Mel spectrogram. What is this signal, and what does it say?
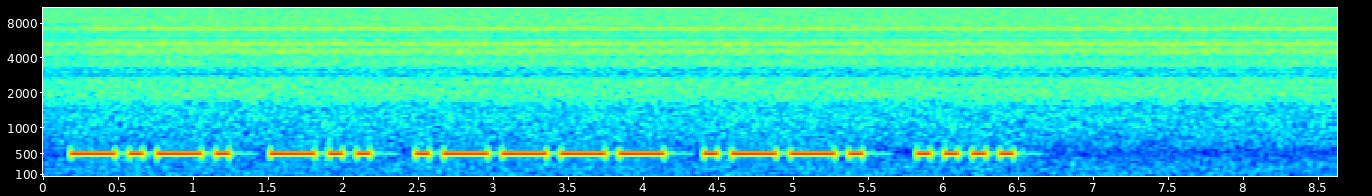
Morse code, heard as a keyed tone, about 13 wpm, 500 Hz. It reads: CD1PH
